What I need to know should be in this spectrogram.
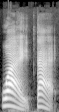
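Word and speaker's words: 外带: 자, 포장은요, 외부로 들고 가다라고 해서 外带, 外带, 外带, 外带 이라고 읽어주시면 되고요.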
